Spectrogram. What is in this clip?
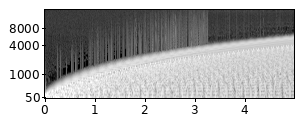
left: Sin[700*t + 20*t*Sin[350*t]] / right: Sin[700*t + 40*t*Sin[125*t]] for t=0 to 5
formula, mathematic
